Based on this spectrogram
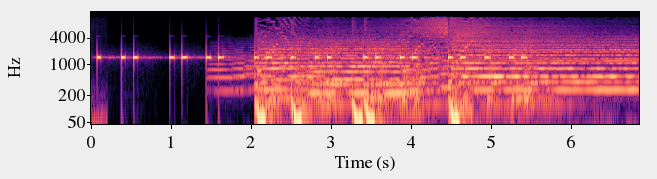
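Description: A news-segment jingle: a string of bright, quick electronic beeps on one pitch opens it, then a loud full music arrangement with a driving beat kicks in and plays steadily to the end, with no voices.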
